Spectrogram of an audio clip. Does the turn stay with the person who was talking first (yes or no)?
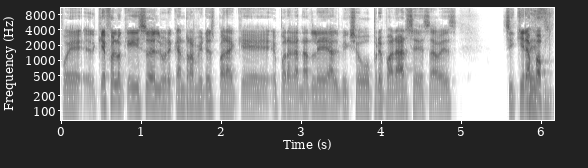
yes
